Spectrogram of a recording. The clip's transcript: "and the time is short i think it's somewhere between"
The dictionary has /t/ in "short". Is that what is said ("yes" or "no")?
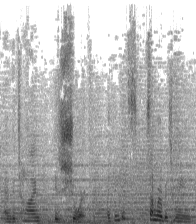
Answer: yes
